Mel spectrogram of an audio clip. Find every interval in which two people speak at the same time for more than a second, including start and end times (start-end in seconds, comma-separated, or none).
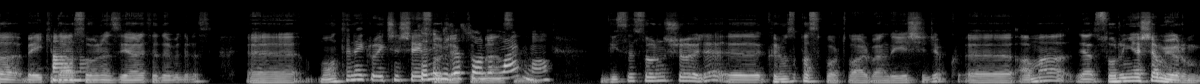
4.2-5.4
